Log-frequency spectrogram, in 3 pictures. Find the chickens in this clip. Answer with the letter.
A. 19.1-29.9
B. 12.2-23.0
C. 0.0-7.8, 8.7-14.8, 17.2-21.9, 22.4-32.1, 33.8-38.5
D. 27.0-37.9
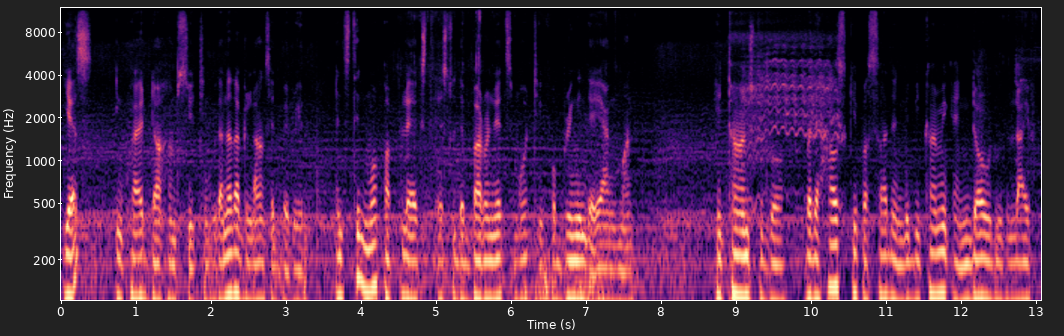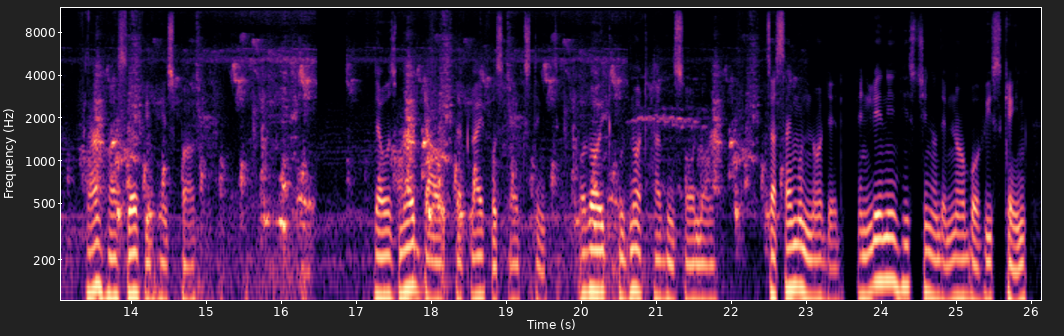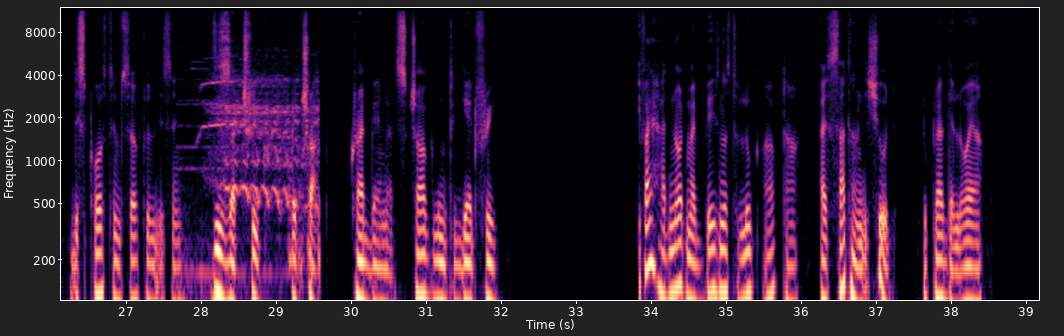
B.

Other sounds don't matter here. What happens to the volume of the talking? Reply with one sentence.
The loudness of the talking stays about the same.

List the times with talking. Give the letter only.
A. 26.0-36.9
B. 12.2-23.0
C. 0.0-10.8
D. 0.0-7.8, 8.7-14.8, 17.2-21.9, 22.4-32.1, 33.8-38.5
D.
